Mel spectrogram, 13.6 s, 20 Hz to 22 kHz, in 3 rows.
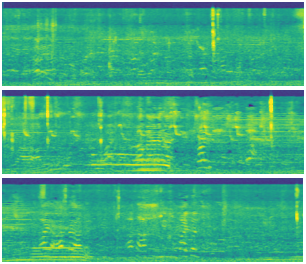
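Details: Cattle at the Loni cow market in Maharashtra on 5 February 2025: two drawn-out, low harmonic moos rise above the steady babble of voices and market bustle around the middle of the stretch.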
